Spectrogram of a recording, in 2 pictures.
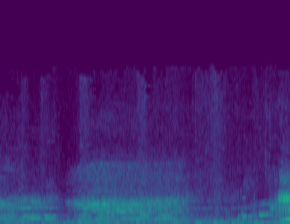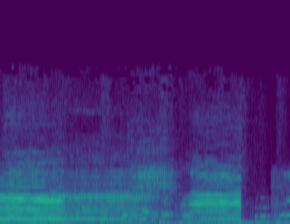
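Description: Sheep bleating several times, each bleat a wavering call about a second long, over background music.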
